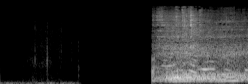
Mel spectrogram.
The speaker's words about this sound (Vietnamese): Đây là tiếng máy cắt cỏ tại trường trung học cơ sở Động Quan, xã Động Quan, huyện Lục Yên, tỉnh Yên Bái.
